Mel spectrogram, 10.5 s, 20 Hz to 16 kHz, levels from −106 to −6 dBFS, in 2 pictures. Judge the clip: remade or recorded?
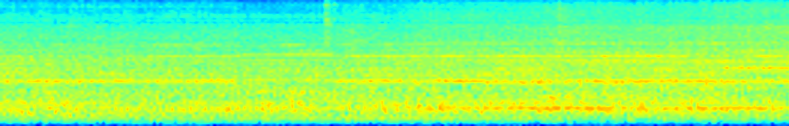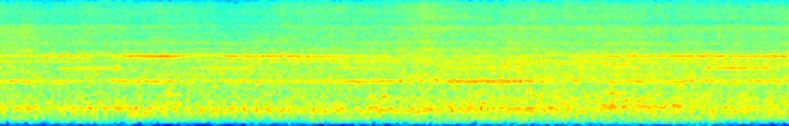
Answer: remade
